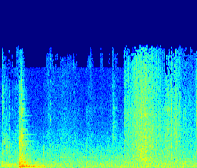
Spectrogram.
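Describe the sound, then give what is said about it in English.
A sharp knock, then a long rolling, sliding rumble as a large storage drawer glides open. It is one of rows of sliding drawers holding a collection of shoes. The rumble swells again near the end. It is fairly loud, with no one talking. “Laid out in rows of sliding drawers.”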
